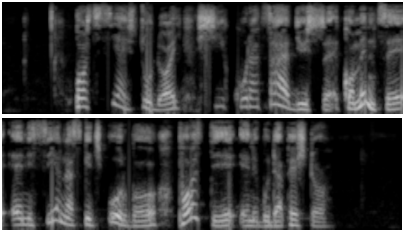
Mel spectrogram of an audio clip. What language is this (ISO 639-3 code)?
epo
